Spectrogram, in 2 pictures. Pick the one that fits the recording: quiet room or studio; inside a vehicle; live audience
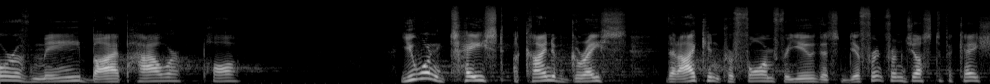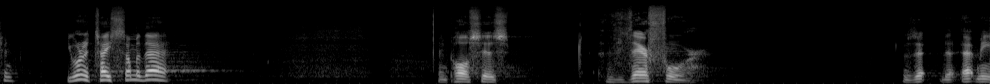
live audience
